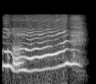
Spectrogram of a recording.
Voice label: Happy, jp; Ophelia; kingsraid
